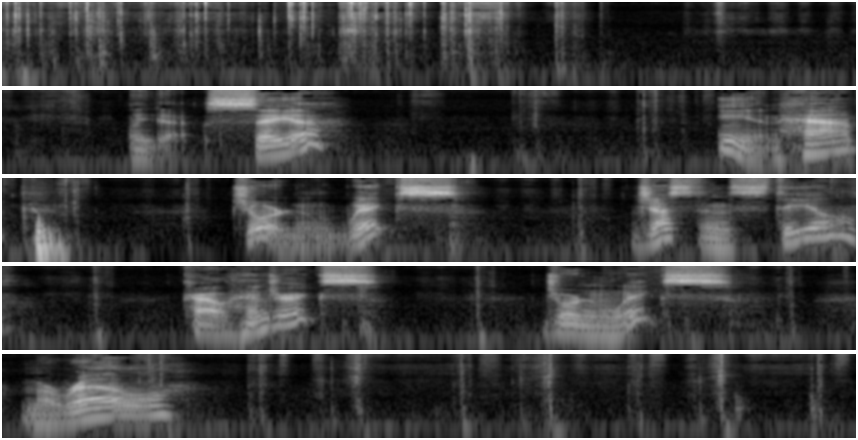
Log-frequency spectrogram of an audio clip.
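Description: Trading cards rustle and flick softly as they are shuffled by hand.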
